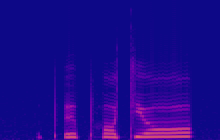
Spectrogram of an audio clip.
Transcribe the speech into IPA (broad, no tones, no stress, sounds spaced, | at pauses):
pʼ ɘ pʰ ɔ tʲ ɔ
